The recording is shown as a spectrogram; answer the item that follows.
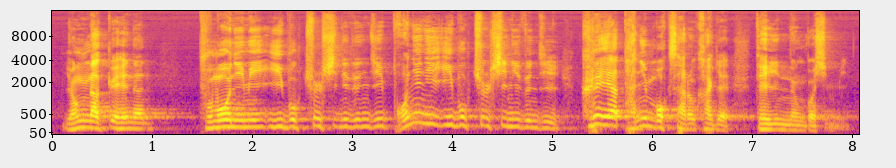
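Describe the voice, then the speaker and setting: A man's high-pitched voice with lively intonation and audible room echo. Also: moderate pace. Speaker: pastor. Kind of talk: sermon.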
